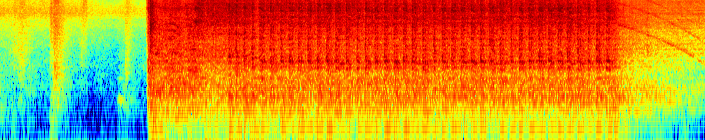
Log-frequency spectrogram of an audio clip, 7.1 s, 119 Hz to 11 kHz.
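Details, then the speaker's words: 1995 Ford F-150 shell with V8 drivetrain swapped from a 1996 F-150, first start attempt with dry fuel lines: steady fast cranking that never catches; fuel pump heard cycling, air in fuel lines suspected, safety switch bypassed next. "Sounds like it's trying. Fuel line should be connected. I did hear the pump cycle."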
